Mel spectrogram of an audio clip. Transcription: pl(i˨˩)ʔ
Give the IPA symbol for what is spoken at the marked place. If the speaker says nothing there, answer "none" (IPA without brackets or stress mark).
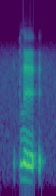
e˨˩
